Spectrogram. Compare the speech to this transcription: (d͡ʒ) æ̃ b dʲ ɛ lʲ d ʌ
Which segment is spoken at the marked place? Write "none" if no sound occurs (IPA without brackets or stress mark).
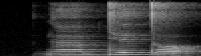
ɡ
